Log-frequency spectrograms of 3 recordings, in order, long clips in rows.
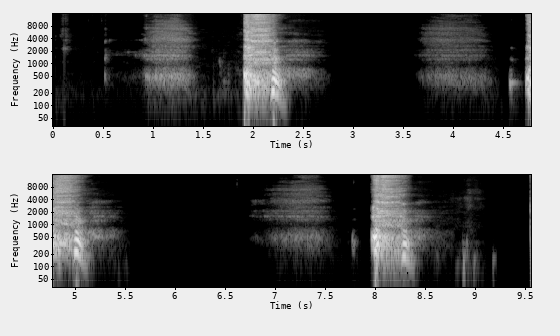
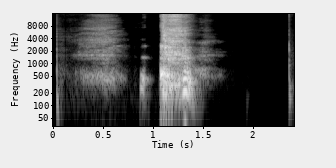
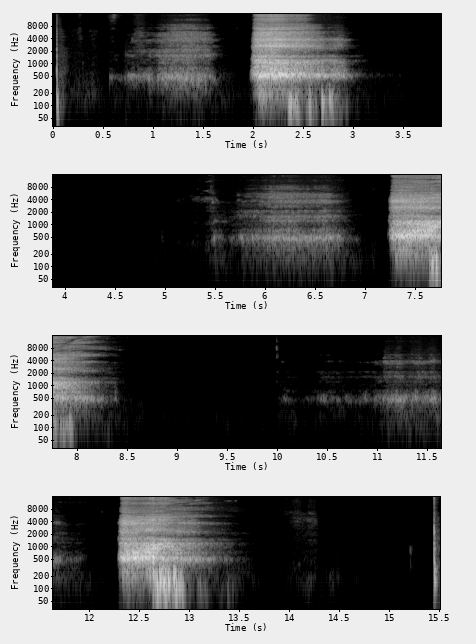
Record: {"three_cough_length": "9.6 s", "three_cough_amplitude": 32768, "three_cough_signal_mean_std_ratio": 0.27, "cough_length": "2.4 s", "cough_amplitude": 32768, "cough_signal_mean_std_ratio": 0.34, "exhalation_length": "15.5 s", "exhalation_amplitude": 32537, "exhalation_signal_mean_std_ratio": 0.31, "survey_phase": "beta (2021-08-13 to 2022-03-07)", "age": "45-64", "gender": "Male", "wearing_mask": "No", "symptom_cough_any": true, "symptom_new_continuous_cough": true, "symptom_runny_or_blocked_nose": true, "symptom_abdominal_pain": true, "symptom_fatigue": true, "symptom_fever_high_temperature": true, "symptom_headache": true, "smoker_status": "Ex-smoker", "respiratory_condition_asthma": false, "respiratory_condition_other": false, "recruitment_source": "Test and Trace", "submission_delay": "2 days", "covid_test_result": "Positive", "covid_test_method": "LFT"}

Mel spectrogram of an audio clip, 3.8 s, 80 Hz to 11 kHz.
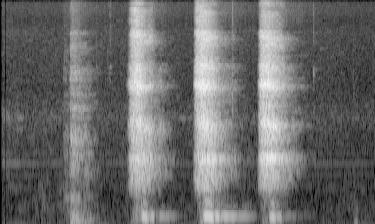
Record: {"exhalation_length": "3.8 s", "exhalation_amplitude": 19408, "exhalation_signal_mean_std_ratio": 0.38, "survey_phase": "alpha (2021-03-01 to 2021-08-12)", "age": "45-64", "gender": "Female", "wearing_mask": "No", "symptom_none": true, "smoker_status": "Never smoked", "respiratory_condition_asthma": false, "respiratory_condition_other": false, "recruitment_source": "REACT", "submission_delay": "1 day", "covid_test_result": "Negative", "covid_test_method": "RT-qPCR"}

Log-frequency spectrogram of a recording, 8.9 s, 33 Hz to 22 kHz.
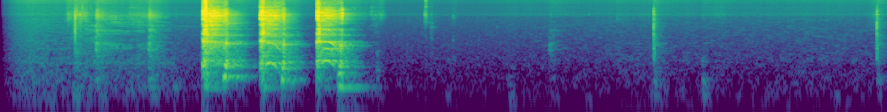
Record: {"three_cough_length": "8.9 s", "three_cough_amplitude": 32768, "three_cough_signal_mean_std_ratio": 0.25, "survey_phase": "beta (2021-08-13 to 2022-03-07)", "age": "45-64", "gender": "Female", "wearing_mask": "No", "symptom_sore_throat": true, "symptom_onset": "13 days", "smoker_status": "Never smoked", "respiratory_condition_asthma": false, "respiratory_condition_other": false, "recruitment_source": "REACT", "submission_delay": "6 days", "covid_test_result": "Negative", "covid_test_method": "RT-qPCR", "influenza_a_test_result": "Negative", "influenza_b_test_result": "Negative"}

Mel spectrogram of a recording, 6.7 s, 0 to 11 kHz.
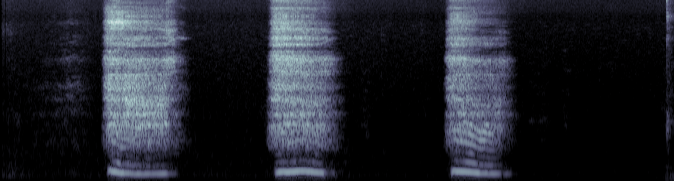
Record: {"exhalation_length": "6.7 s", "exhalation_amplitude": 13045, "exhalation_signal_mean_std_ratio": 0.46, "survey_phase": "beta (2021-08-13 to 2022-03-07)", "age": "18-44", "gender": "Female", "wearing_mask": "No", "symptom_none": true, "smoker_status": "Never smoked", "respiratory_condition_asthma": false, "respiratory_condition_other": false, "recruitment_source": "REACT", "submission_delay": "2 days", "covid_test_result": "Negative", "covid_test_method": "RT-qPCR", "influenza_a_test_result": "Negative", "influenza_b_test_result": "Negative"}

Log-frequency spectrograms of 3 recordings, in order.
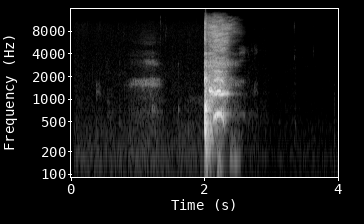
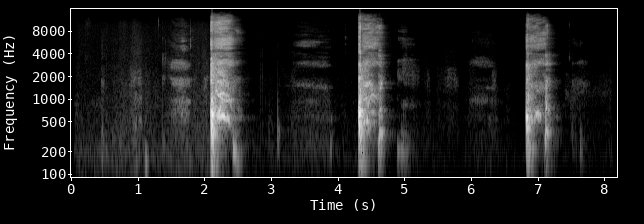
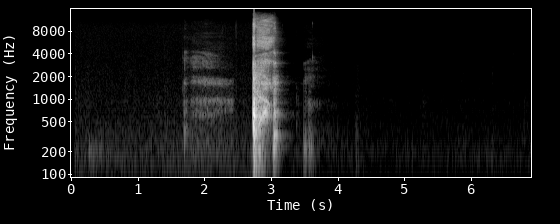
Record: {"exhalation_length": "4.0 s", "exhalation_amplitude": 32297, "exhalation_signal_mean_std_ratio": 0.23, "three_cough_length": "8.2 s", "three_cough_amplitude": 30647, "three_cough_signal_mean_std_ratio": 0.2, "cough_length": "6.9 s", "cough_amplitude": 32741, "cough_signal_mean_std_ratio": 0.12, "survey_phase": "beta (2021-08-13 to 2022-03-07)", "age": "65+", "gender": "Female", "wearing_mask": "No", "symptom_none": true, "smoker_status": "Ex-smoker", "respiratory_condition_asthma": false, "respiratory_condition_other": false, "recruitment_source": "REACT", "submission_delay": "1 day", "covid_test_result": "Negative", "covid_test_method": "RT-qPCR", "influenza_a_test_result": "Negative", "influenza_b_test_result": "Negative"}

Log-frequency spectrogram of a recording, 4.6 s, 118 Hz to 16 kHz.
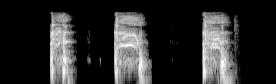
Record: {"three_cough_length": "4.6 s", "three_cough_amplitude": 27929, "three_cough_signal_mean_std_ratio": 0.4, "survey_phase": "beta (2021-08-13 to 2022-03-07)", "age": "18-44", "gender": "Male", "wearing_mask": "No", "symptom_runny_or_blocked_nose": true, "symptom_fatigue": true, "symptom_headache": true, "symptom_onset": "3 days", "smoker_status": "Never smoked", "respiratory_condition_asthma": false, "respiratory_condition_other": false, "recruitment_source": "Test and Trace", "submission_delay": "2 days", "covid_test_result": "Positive", "covid_test_method": "ePCR"}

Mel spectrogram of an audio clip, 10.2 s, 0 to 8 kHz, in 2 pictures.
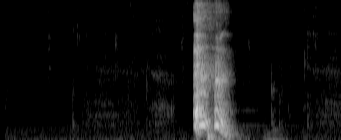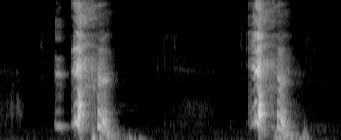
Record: {"three_cough_length": "10.2 s", "three_cough_amplitude": 32768, "three_cough_signal_mean_std_ratio": 0.24, "survey_phase": "beta (2021-08-13 to 2022-03-07)", "age": "65+", "gender": "Male", "wearing_mask": "No", "symptom_cough_any": true, "symptom_runny_or_blocked_nose": true, "symptom_fatigue": true, "symptom_other": true, "symptom_onset": "3 days", "smoker_status": "Never smoked", "respiratory_condition_asthma": false, "respiratory_condition_other": false, "recruitment_source": "Test and Trace", "submission_delay": "2 days", "covid_test_result": "Positive", "covid_test_method": "LAMP"}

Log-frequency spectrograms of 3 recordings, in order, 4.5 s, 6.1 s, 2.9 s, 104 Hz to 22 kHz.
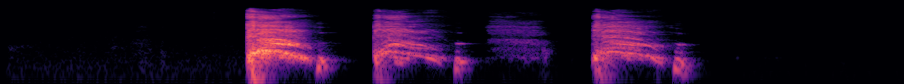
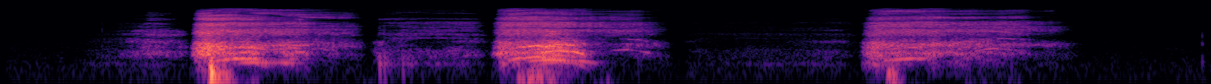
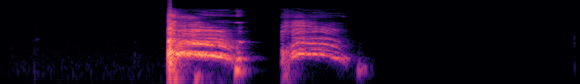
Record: {"three_cough_length": "4.5 s", "three_cough_amplitude": 25008, "three_cough_signal_mean_std_ratio": 0.31, "exhalation_length": "6.1 s", "exhalation_amplitude": 26304, "exhalation_signal_mean_std_ratio": 0.38, "cough_length": "2.9 s", "cough_amplitude": 32768, "cough_signal_mean_std_ratio": 0.32, "survey_phase": "beta (2021-08-13 to 2022-03-07)", "age": "45-64", "gender": "Female", "wearing_mask": "No", "symptom_runny_or_blocked_nose": true, "symptom_fatigue": true, "symptom_change_to_sense_of_smell_or_taste": true, "symptom_loss_of_taste": true, "symptom_onset": "8 days", "smoker_status": "Never smoked", "respiratory_condition_asthma": false, "respiratory_condition_other": false, "recruitment_source": "REACT", "submission_delay": "1 day", "covid_test_result": "Negative", "covid_test_method": "RT-qPCR"}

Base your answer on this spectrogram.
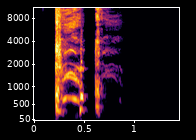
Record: {"cough_length": "1.5 s", "cough_amplitude": 32768, "cough_signal_mean_std_ratio": 0.36, "survey_phase": "beta (2021-08-13 to 2022-03-07)", "age": "45-64", "gender": "Female", "wearing_mask": "No", "symptom_none": true, "smoker_status": "Never smoked", "respiratory_condition_asthma": true, "respiratory_condition_other": false, "recruitment_source": "REACT", "submission_delay": "1 day", "covid_test_result": "Negative", "covid_test_method": "RT-qPCR", "influenza_a_test_result": "Negative", "influenza_b_test_result": "Negative"}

